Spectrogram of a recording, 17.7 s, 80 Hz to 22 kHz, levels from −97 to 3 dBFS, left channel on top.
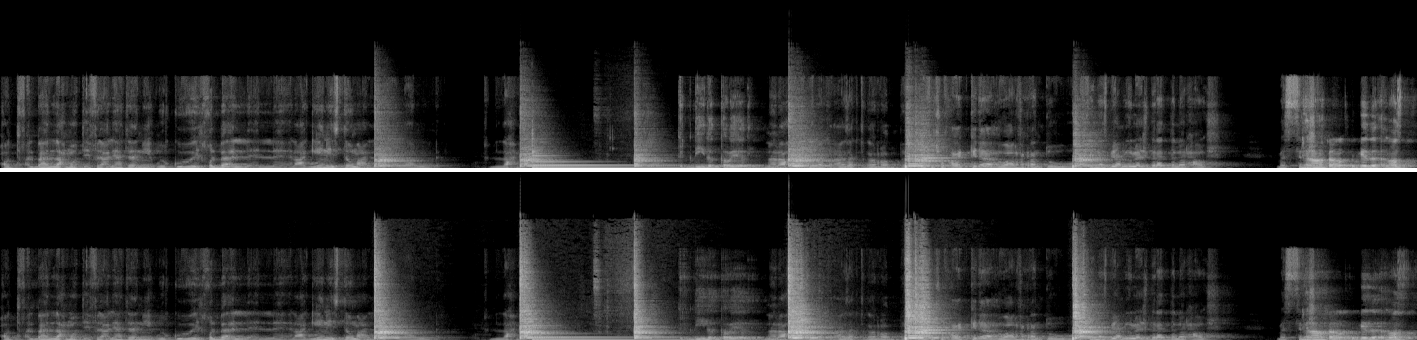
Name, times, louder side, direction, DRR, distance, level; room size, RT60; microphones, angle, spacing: voice 1, 0.0-5.5 6.1-6.6 9.6-15.2 16.0-16.5, left 2 dB, 25° left, 1.5 m, -38 dB
sound 1, 4.7-5.2 6.5-7.1 7.4-7.5 7.9-8.4 9.8-10.4 11.3-12.0 13.4-13.9, right 7 dB, 85° right, 1.3 m, -25 dB
sound 2, 6.6-11.6 11.9-12.0, left 4 dB, 75° left, 1.2 m, -38 dB
voice 2, 8.5-9.4 16.3-17.5, left 2 dB, 60° left, 2.8 m, -31 dB
28.0 x 17.0 x 9.3 m
head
